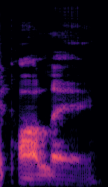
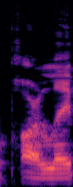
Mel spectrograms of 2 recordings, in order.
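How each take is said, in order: First: "parlay" with the r dropped, pah-lay; put-on r-less "parlay"; playful accented parlay. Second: Said in the usual way. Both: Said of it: "That's better than the German accent".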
